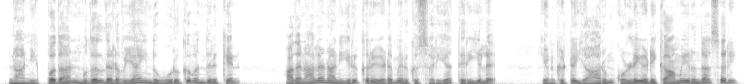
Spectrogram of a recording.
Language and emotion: Tamil, fearful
